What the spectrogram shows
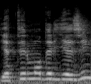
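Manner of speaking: normal talking voice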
